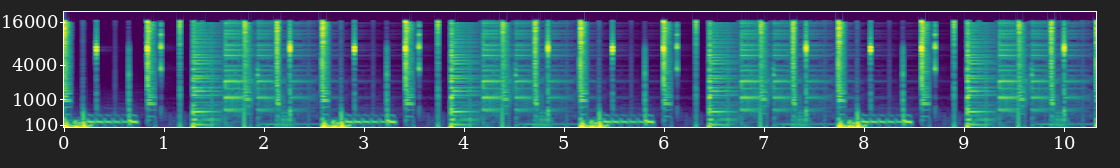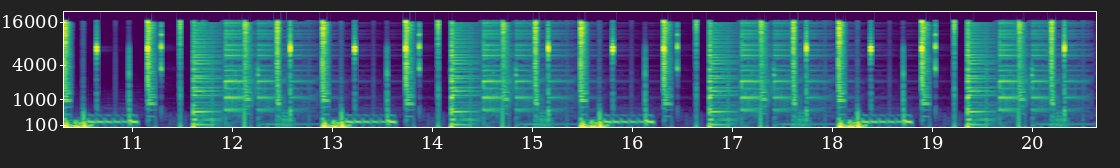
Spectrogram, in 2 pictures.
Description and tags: average funky
beat, harsh, industrial, loop, minimal, percussion, techno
